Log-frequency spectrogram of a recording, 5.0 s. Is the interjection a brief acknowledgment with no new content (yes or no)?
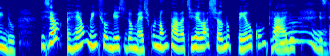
yes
